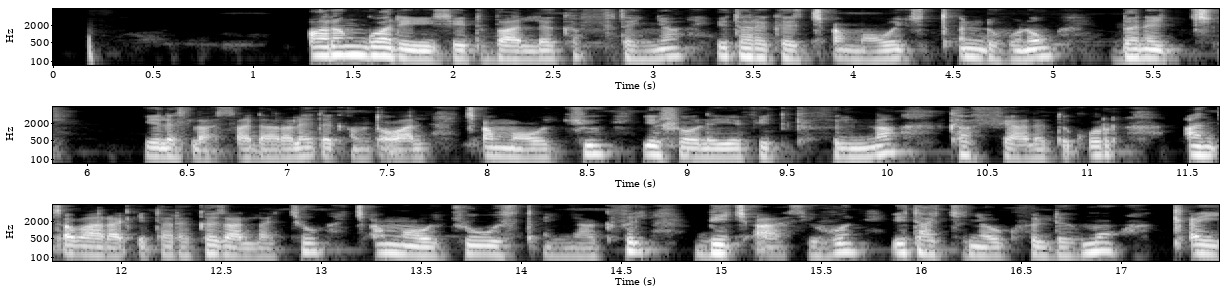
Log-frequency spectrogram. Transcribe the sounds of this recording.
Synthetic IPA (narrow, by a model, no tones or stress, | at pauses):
ʔaɾəŋɡʷad̪ejese̞t̪balːəkʰəfːɨ̥t̪ʰəɲːajɛt̪ʰəɾəkʰəzt͡ʃʼamːawot͡ʃʼːt̪ʼɨnd̪ho̞nəwbənət͡ʃʼː | jɛləsɨlasad̪aɾalajt̪ʰəkʼəmt̪ʼəwalt͡ʃʼəmːawot͡ʃːujɛʃoləjɛfit̪kʰɨ̥flɨnːakʰəfːijalət̪ʼɨkʼuɾʔansʼəβaɾakʼit̪ʰəɾəkʰːəzalːat͡ʃːɛwt͡ʃʼəmːawot͡ʃːuwʊst̪ʼəɲːakʰɨ̥flbit͡ʃʼa̰siɦo̞njɛt̪ʰat͡ʃːɛɲːawkʰɨ̥fld̪əɡmo̞kʼəj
